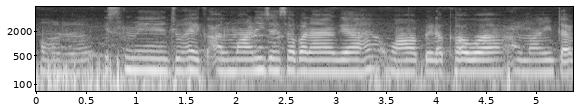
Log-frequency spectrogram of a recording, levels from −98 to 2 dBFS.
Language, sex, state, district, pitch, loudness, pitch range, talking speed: Hindi, female, Bihar, Samastipur, 205 Hz, -15 LUFS, 200-210 Hz, 210 wpm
